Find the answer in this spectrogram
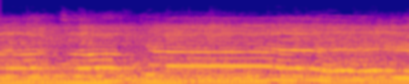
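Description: Two guitars strummed in a live duo while a voice holds long, wordless sung notes that slide from one pitch to the next.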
